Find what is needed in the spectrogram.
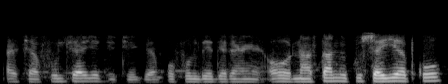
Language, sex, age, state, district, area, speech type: Hindi, male, 18-30, Uttar Pradesh, Chandauli, urban, conversation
